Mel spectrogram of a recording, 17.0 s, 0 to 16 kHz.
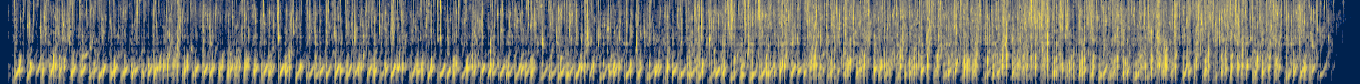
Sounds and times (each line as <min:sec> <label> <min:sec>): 0:07.6 Blowing through a straw into a bottle of water 0:16.6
